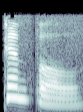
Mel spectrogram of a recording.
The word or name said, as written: pimple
